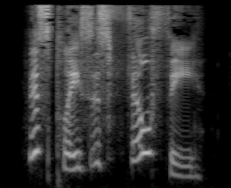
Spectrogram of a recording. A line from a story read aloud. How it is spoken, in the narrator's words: Melody snapped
